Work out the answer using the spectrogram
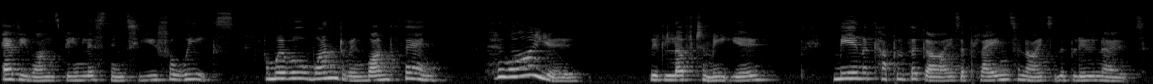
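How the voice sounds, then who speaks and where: A woman's voice: medium pitch, lively intonation, moderate pace, mellow, lightly acted. A woman voicing a friendly, admiring jazz musician's invitation letter in a storybook, in an inviting manner. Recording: roomy, echoing indoor sound.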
